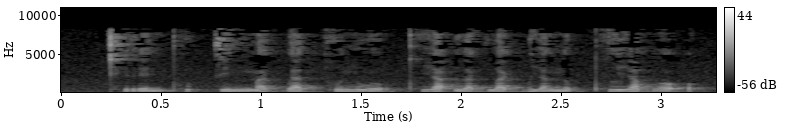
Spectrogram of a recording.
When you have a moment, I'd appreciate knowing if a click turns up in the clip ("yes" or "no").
no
